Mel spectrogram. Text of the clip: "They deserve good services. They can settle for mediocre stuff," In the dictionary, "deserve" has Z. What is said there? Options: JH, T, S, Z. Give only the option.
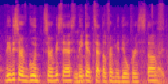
S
